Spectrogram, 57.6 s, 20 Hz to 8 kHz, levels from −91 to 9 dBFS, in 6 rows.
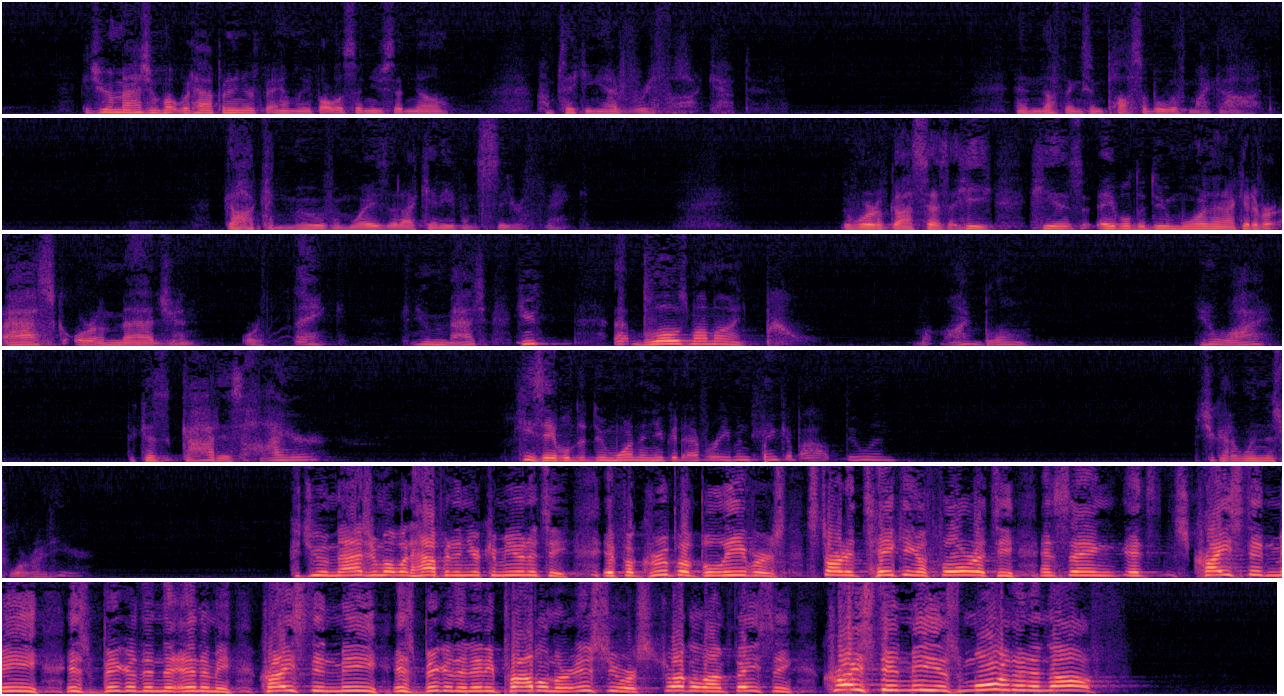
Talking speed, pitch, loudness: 155 wpm, 165 Hz, -18 LUFS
